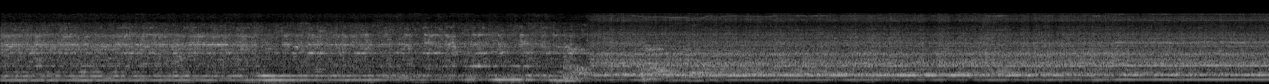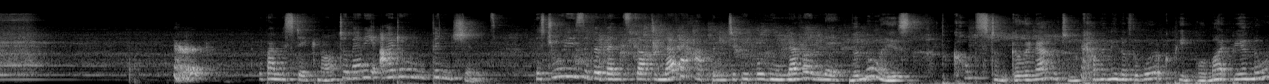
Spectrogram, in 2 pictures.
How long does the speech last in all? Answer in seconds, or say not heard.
10 s.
